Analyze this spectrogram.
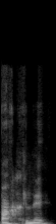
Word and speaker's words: parle: জো, আমার main verb ছিল পাখলে, কিন্তু এটা হবে উচ্চারণটা জো পাখল। টু সেম, একদম সেম, পাখল।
